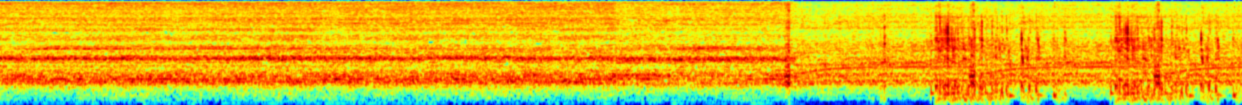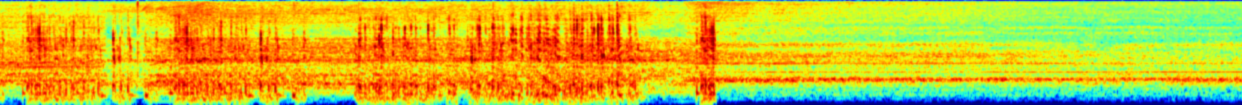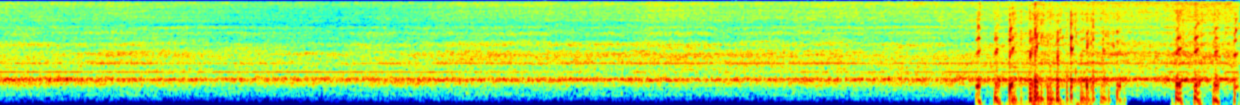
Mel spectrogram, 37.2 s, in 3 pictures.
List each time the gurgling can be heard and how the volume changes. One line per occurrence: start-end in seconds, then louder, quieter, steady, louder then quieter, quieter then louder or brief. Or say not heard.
8.7-19.6 steady
34.6-37.2 brief.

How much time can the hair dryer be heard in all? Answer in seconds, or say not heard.
37 s.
